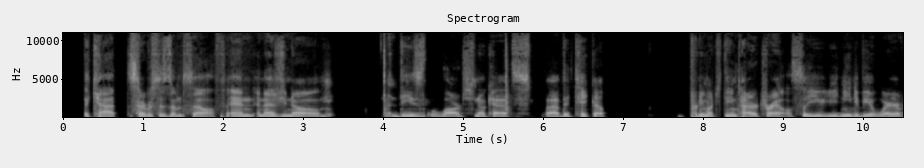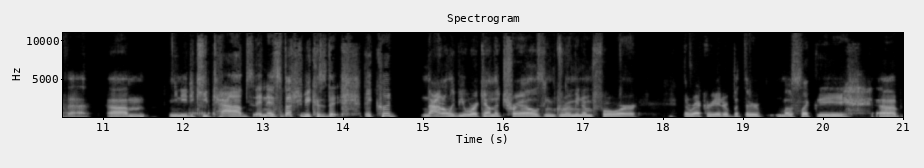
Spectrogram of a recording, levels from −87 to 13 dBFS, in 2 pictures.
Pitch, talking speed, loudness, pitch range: 125 Hz, 175 wpm, -23 LUFS, 110-140 Hz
